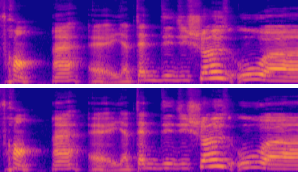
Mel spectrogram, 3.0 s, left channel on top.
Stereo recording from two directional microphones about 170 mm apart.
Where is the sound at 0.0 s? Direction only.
40° right (ahead or behind).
